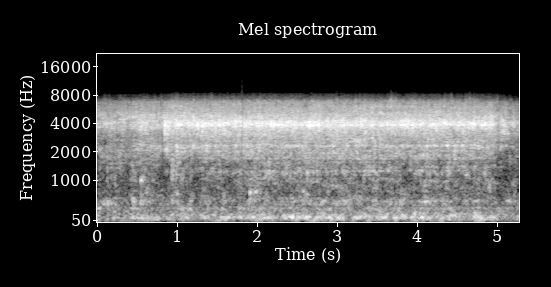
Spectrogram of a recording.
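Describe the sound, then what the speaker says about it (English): Tap water gushes steadily into a sink while deer meat is rinsed for jerky, a continuous close hiss and splash that carries on evenly with no talking. "you can see the water in there is still a little bit bloody, so we'll just rinse it a little bit"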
